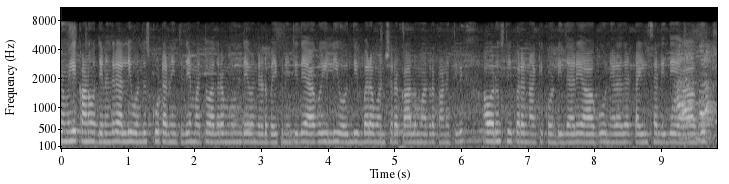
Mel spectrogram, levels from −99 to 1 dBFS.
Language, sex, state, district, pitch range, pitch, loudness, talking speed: Kannada, female, Karnataka, Raichur, 195-210 Hz, 200 Hz, -32 LUFS, 190 wpm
